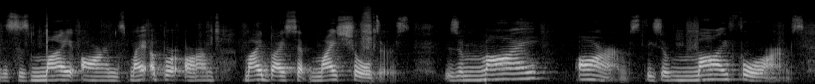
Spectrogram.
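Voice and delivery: each body part claimed, "my" stressed; spoken affirmation leaning on "my". Shown as a demonstration. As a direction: press down on "my" as you name each part. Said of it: "feel yourself holding your body and saying".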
